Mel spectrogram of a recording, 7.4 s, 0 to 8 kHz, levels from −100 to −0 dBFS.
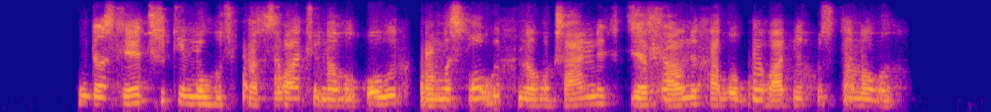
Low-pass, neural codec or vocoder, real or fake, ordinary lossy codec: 7.2 kHz; codec, 44.1 kHz, 1.7 kbps, Pupu-Codec; fake; Opus, 16 kbps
